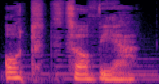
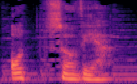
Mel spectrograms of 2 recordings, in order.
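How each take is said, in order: First: The t sound is fully released and clearly pronounced. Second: The t sound is only held back, barely released. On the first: The speaker calls it wrong. "Zvádza nás to k tomu, aby sme povedali otcovia" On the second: The speaker calls it right. "tamto T je len také zadržané"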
